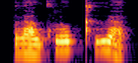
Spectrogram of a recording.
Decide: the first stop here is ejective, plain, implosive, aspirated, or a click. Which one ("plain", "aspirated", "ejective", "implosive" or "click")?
aspirated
